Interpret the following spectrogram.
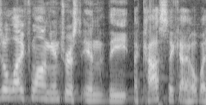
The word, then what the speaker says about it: Akashic: Akashic.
